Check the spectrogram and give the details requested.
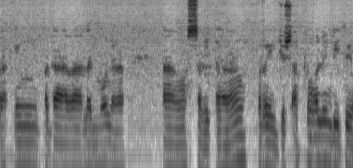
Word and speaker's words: radii: to a hal radi total meron tayong tatlong radius so pag plural tinatawag natin Ong Rad Okay so Double i r a d i i radi or radii sa ibang mga pronunciation so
